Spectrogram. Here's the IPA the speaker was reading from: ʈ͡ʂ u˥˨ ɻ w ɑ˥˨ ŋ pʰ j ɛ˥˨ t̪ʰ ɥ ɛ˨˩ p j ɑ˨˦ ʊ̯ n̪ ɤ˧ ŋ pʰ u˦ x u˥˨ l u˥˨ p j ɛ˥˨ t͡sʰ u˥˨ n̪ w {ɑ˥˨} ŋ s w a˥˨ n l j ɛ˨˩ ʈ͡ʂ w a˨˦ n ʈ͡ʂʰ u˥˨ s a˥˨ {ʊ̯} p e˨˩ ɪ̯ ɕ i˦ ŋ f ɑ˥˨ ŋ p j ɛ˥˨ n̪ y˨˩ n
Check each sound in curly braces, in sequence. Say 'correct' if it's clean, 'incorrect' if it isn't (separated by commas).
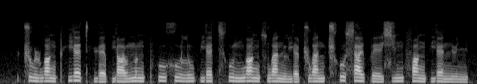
correct, incorrect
